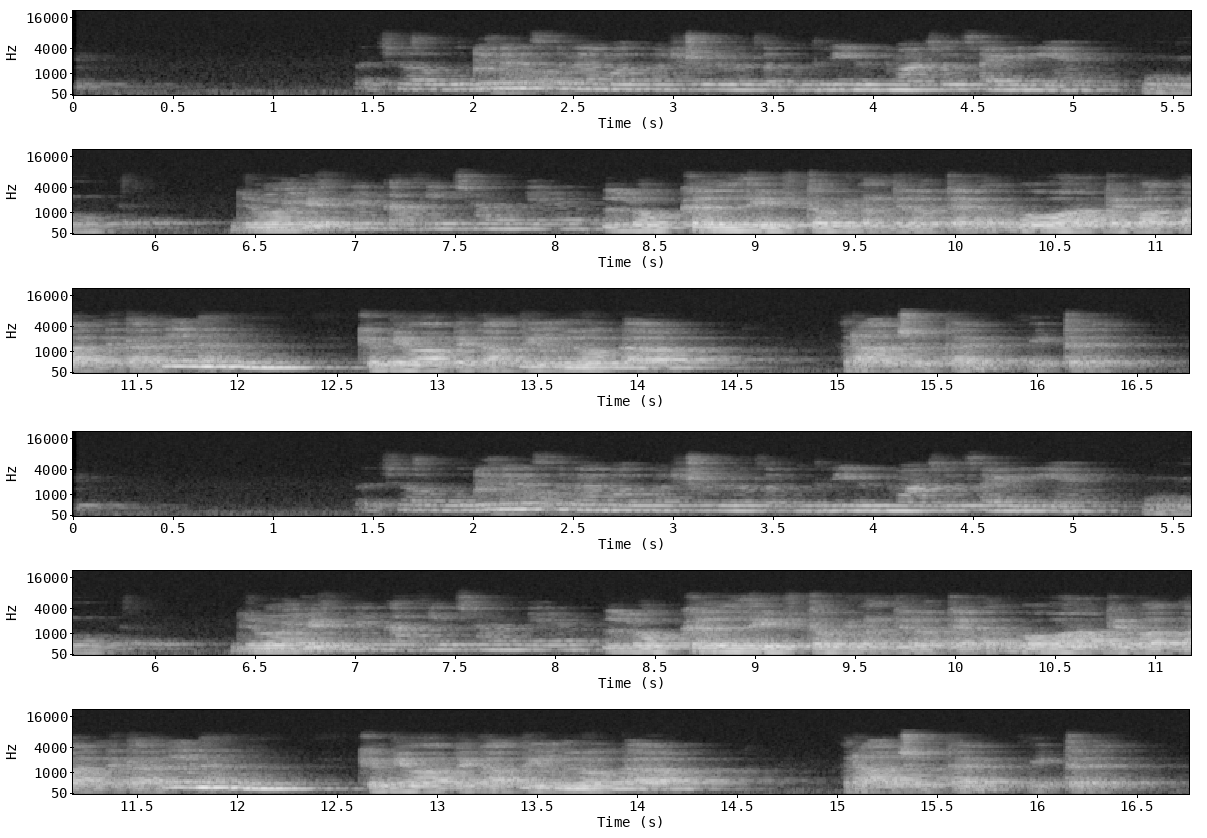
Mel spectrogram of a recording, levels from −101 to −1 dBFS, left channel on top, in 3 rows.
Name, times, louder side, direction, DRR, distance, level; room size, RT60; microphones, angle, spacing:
voice 1, 1.4-5.1 5.8-6.0 6.4-8.1 9.6-9.7 11.6-12.3 13.4-14.3, equal, 55° left, -5 dB, 1.3 m, -30 dB
voice 2, 2.1-2.4 5.3-5.7 6.4-7.0 8.2-11.9 12.6-14.2 15.0-16.3, left 1 dB, 40° left, -9 dB, 0.8 m, -26 dB
3.3 x 3.1 x 2.7 m, 1.1 s
head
